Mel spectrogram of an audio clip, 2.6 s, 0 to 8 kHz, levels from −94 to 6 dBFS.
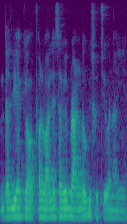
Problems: none marked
